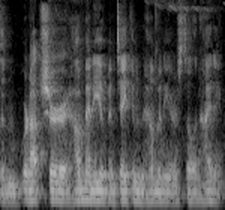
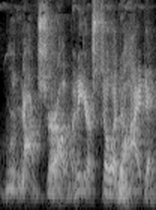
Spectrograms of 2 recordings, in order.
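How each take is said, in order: First: Said in the usual way. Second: Laughing orc voice; quick stab at an orc. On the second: Acted. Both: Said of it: "I'm missing a great opportunity to do an orc voice".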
